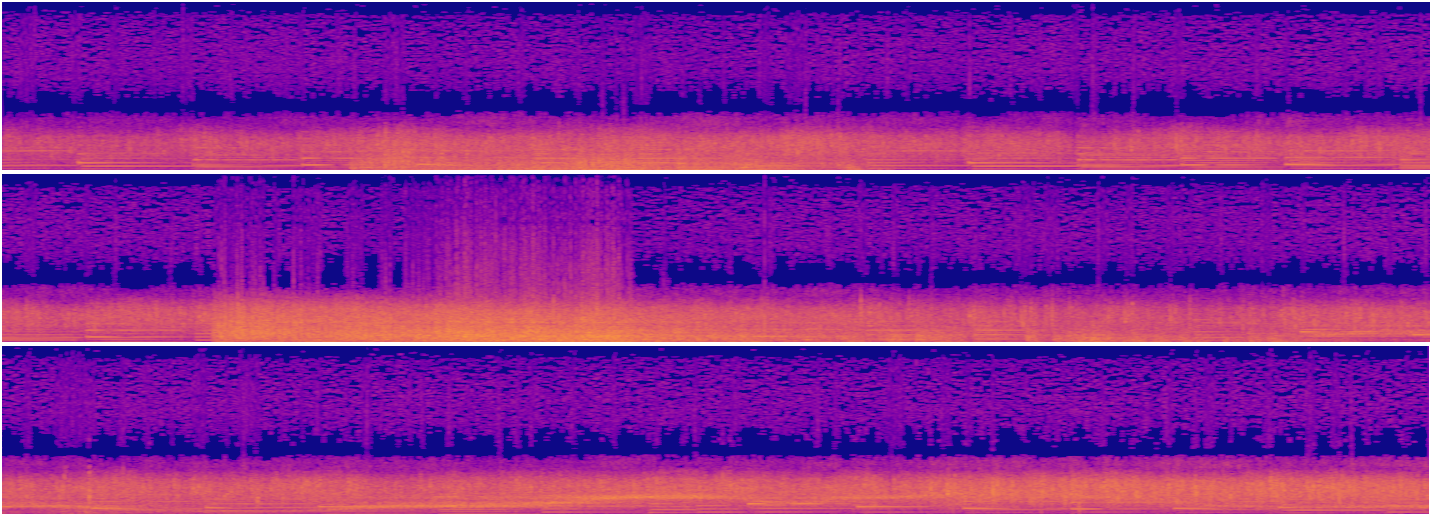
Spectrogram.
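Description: Film thunderstorm sound effect: rain hiss with a swell of thunder about three seconds in and a loud thunderclap about twelve seconds in that lasts some three seconds. Under it runs a background score of short stepping melody notes, and in the last third a gliding tone rises and falls over them.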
